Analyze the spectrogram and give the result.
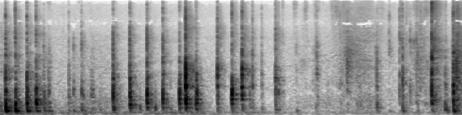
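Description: Fingernails tap quickly on the sides and label of a small, filled, brown plastic argan oil bottle, a travel mini size. About twenty-two short, dry, quiet clicks come in uneven bursts, each stopping almost instantly with no ring.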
